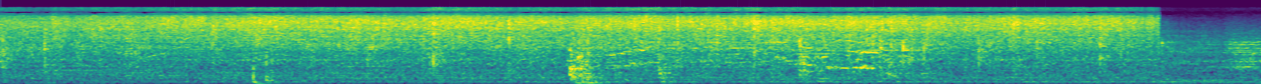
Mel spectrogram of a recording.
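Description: A steady, even hiss of noise, with a short thud a little under two seconds in and a louder one near the middle; the hiss cuts off suddenly near the end.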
